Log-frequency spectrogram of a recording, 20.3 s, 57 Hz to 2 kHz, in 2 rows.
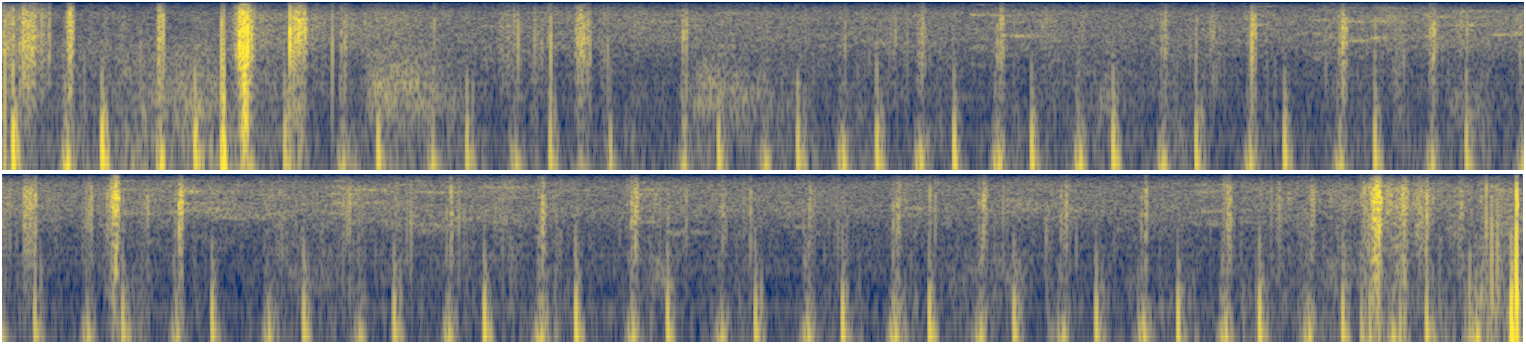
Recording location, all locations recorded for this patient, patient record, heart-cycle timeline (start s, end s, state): pulmonary valve (PV)
aortic valve (AV)+pulmonary valve (PV)+tricuspid valve (TV)+mitral valve (MV)
#Age: Child
#Sex: Female
#Height: 124.0 cm
#Weight: 21.3 kg
#Pregnancy status: False
#Murmur: Absent
#Murmur locations: nan
#Most audible location: nan
#Systolic murmur timing: nan
#Systolic murmur shape: nan
#Systolic murmur grading: nan
#Systolic murmur pitch: nan
#Systolic murmur quality: nan
#Diastolic murmur timing: nan
#Diastolic murmur shape: nan
#Diastolic murmur grading: nan
#Diastolic murmur pitch: nan
#Diastolic murmur quality: nan
#Outcome: Normal
#Campaign: 2015 screening campaign
0.00	4.50	unannotated
4.50	4.62	S1
4.62	4.76	systole
4.76	4.86	S2
4.86	5.06	diastole
5.06	5.18	S1
5.18	5.28	systole
5.28	5.38	S2
5.38	5.56	diastole
5.56	5.68	S1
5.68	5.78	systole
5.78	5.90	S2
5.90	6.08	diastole
6.08	6.20	S1
6.20	6.30	systole
6.30	6.42	S2
6.42	6.60	diastole
6.60	6.72	S1
6.72	6.82	systole
6.82	6.94	S2
6.94	7.14	diastole
7.14	7.26	S1
7.26	7.36	systole
7.36	7.48	S2
7.48	7.70	diastole
7.70	7.82	S1
7.82	7.94	systole
7.94	8.04	S2
8.04	8.28	diastole
8.28	8.40	S1
8.40	8.50	systole
8.50	8.64	S2
8.64	8.88	diastole
8.88	9.00	S1
9.00	9.14	systole
9.14	9.24	S2
9.24	9.50	diastole
9.50	9.60	S1
9.60	9.74	systole
9.74	9.86	S2
9.86	10.10	diastole
10.10	10.20	S1
10.20	10.34	systole
10.34	10.42	S2
10.42	10.68	diastole
10.68	10.78	S1
10.78	10.90	systole
10.90	11.04	S2
11.04	11.28	diastole
11.28	11.38	S1
11.38	11.53	systole
11.53	11.64	S2
11.64	11.87	diastole
11.87	12.00	S1
12.00	12.13	systole
12.13	12.26	S2
12.26	12.50	diastole
12.50	12.60	S1
12.60	12.74	systole
12.74	12.86	S2
12.86	13.10	diastole
13.10	13.20	S1
13.20	13.32	systole
13.32	13.46	S2
13.46	13.70	diastole
13.70	13.82	S1
13.82	13.94	systole
13.94	14.08	S2
14.08	14.30	diastole
14.30	14.42	S1
14.42	14.56	systole
14.56	14.68	S2
14.68	14.90	diastole
14.90	15.00	S1
15.00	15.12	systole
15.12	15.24	S2
15.24	15.48	diastole
15.48	15.58	S1
15.58	15.70	systole
15.70	15.82	S2
15.82	16.06	diastole
16.06	16.18	S1
16.18	16.28	systole
16.28	16.40	S2
16.40	16.64	diastole
16.64	16.74	S1
16.74	16.86	systole
16.86	16.96	S2
16.96	17.16	diastole
17.16	17.28	S1
17.28	17.42	systole
17.42	17.52	S2
17.52	17.72	diastole
17.72	17.82	S1
17.82	17.94	systole
17.94	18.06	S2
18.06	18.26	diastole
18.26	18.38	S1
18.38	18.50	systole
18.50	18.60	S2
18.60	18.82	diastole
18.82	18.92	S1
18.92	20.29	unannotated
